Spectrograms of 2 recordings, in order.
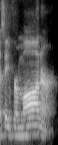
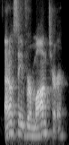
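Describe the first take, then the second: First: The T sound in the middle is dropped. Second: The T sound in the middle is clearly pronounced. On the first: The speaker calls it right. "Vermonters can't pronounce the T" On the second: The speaker calls it wrong. "that sounds crazy"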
